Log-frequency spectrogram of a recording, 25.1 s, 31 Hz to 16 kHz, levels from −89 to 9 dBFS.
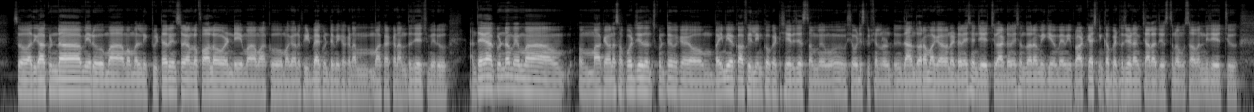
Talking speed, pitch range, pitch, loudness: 145 wpm, 85-95 Hz, 90 Hz, -22 LUFS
